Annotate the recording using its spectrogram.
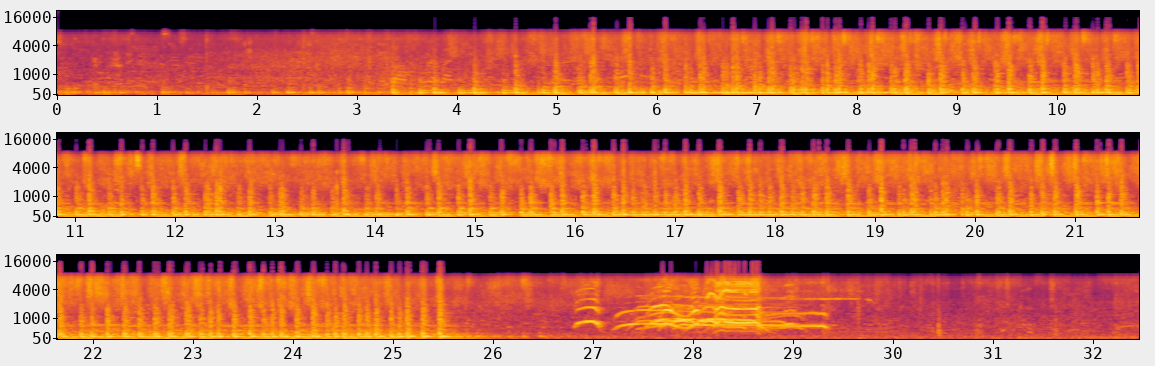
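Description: Drums beaten in a fast, steady beat, building up a few seconds in and stopping abruptly about four seconds before the end. A few short, high, gliding calls follow.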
